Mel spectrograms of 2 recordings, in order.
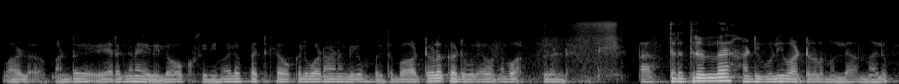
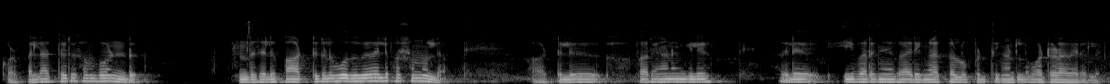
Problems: low volume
